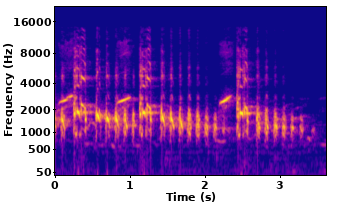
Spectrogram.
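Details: Grey francolin, called teetar, dakni teetar or irani teetar, gives a loud rapid series of repeated ringing notes, several phrases running together over a few seconds.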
